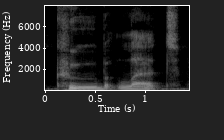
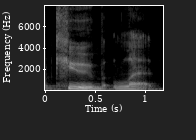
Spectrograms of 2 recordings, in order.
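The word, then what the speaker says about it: kubelet: have actually two options so the couplet you can pronounce as Kubb let or cube let you have two options so pick the first part of the the word how you want to pronounce it and you have again couplet and cubelet either equally correct and when we talk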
